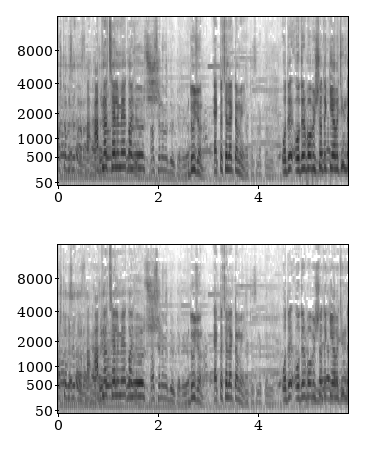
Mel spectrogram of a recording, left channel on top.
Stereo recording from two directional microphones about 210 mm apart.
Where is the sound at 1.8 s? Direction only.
90° left.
